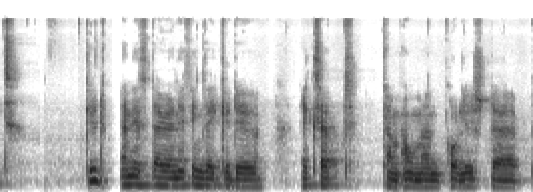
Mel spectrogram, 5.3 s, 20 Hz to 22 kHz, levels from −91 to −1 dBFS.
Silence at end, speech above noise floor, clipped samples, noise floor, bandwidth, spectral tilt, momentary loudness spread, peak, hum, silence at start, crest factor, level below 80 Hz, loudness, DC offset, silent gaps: 0.15 s; 32 dB; under 0.1%; -52 dBFS; 16 kHz; -5 dB/octave; 9 LU; 0 dBFS; none; 0 s; 20 dB; -66 dBFS; -20 LUFS; under 0.1%; none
